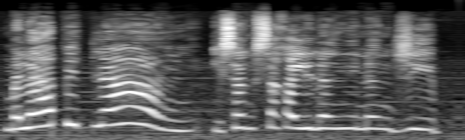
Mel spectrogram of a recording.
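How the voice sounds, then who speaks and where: A young woman in a radio romance drama, with a high voice and a coy, teasing manner. She speaks expressively, like a shy girl with a crush, over faint background music. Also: expressive, fairly quick, fairly bright tone. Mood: playful, friendly. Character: young single woman shyly smitten with a travel acquaintance.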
